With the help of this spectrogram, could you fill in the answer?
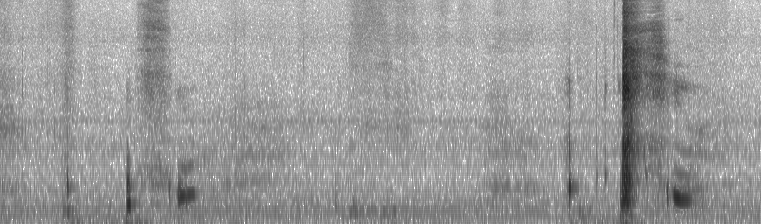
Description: I had a small tickle. Hope you Enjoy.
